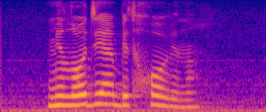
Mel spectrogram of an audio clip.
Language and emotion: Russian, neutral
